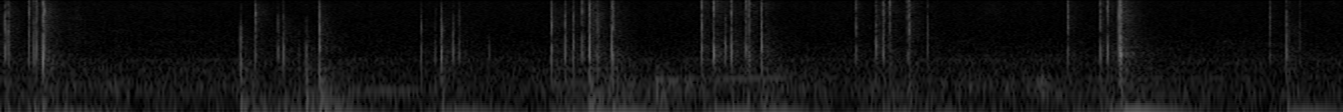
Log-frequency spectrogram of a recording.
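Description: Long acrylic nail tips tap and scratch across a flat, solid, reflective glass mirror tabletop surface. Quick, sharp clicks come in irregular clusters, with brief scraping in between, over a low, steady background rumble.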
